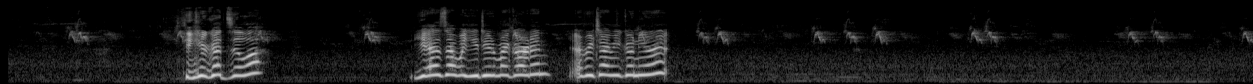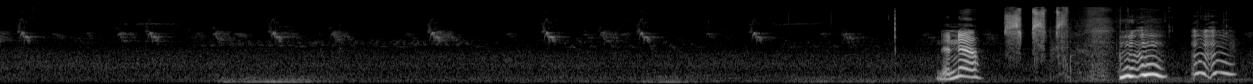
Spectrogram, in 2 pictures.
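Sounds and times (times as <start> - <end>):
small bird chirping: 7.0 - 25.0.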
